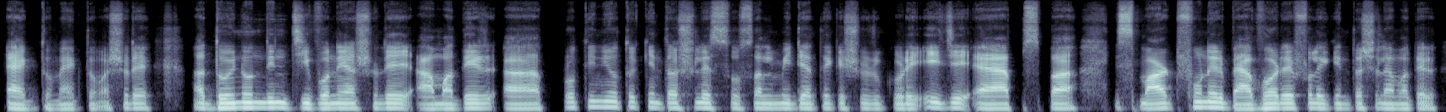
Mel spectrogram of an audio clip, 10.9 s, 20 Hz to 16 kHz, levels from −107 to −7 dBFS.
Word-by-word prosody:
একদম, 95 Hz, 0 st, -5 dB
একদম। 100 Hz, +2 st, -10 dB
আসলে 115 Hz, -1 st, -3 dB, 0.4 s
আ -, -, +4 dB
দৈনন্দিন 125 Hz, +2 st, +4 dB
জীবনে 115 Hz, 0 st, +1 dB
আসলে 115 Hz, +2 st, -2 dB, 0.3 s
আমাদের 105 Hz, +2 st, +1 dB, 0.2 s
আ -, -, +5 dB, 0.3 s
প্রতিনিয়ত 135 Hz, +1 st, -3 dB
কিন্তু 120 Hz, -2 st, -4 dB
আসলে 120 Hz, +3 st, -1 dB, 0.2 s
সোশ্যাল 110 Hz, +1 st, -4 dB
মিডিয়া 110 Hz, 0 st, 0 dB
থেকে 115 Hz, 0 st, -5 dB
শুরু 110 Hz, -1 st, -6 dB
করে, 105 Hz, 0 st, 0 dB, 0.2 s
এইযে 120 Hz, 0 st, +1 dB
অ্যাপস 105 Hz, -1 st, +4 dB
বা, -, -, +4 dB, 0.5 s
স্মার্টফোনের 115 Hz, +4 st, +3 dB
ব্যবহারের 110 Hz, +3 st, +3 dB
ফলে 115 Hz, -2 st, -1 dB
কিন্তু 105 Hz, -2 st, -6 dB
আসলে 110 Hz, +1 st, -4 dB
আমাদের 105 Hz, -1 st, -3 dB
115 Hz, 145 wpm, -27 LUFS, 105-120 Hz, 0.5 s, আ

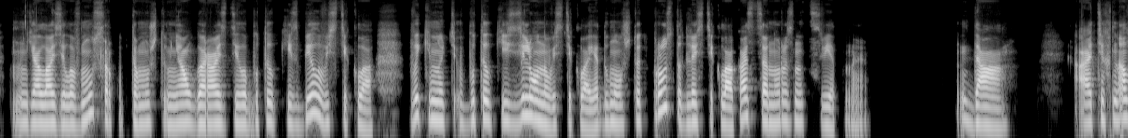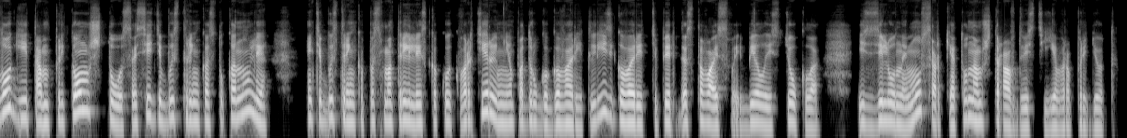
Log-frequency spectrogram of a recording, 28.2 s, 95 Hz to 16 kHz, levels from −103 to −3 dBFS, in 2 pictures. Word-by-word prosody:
М, 175 Hz, -, -5 dB
я 170 Hz, 0 st, +4 dB
лазила 165 Hz, -1 st, +4 dB
в 150 Hz, -, -14 dB
мусор, 190 Hz, -2 st, -1 dB
потому 165 Hz, +1 st, -3 dB
что -, -, -9 dB
меня 165 Hz, +2 st, +3 dB
угораздило 165 Hz, 0 st, +3 dB
бутылки 170 Hz, 0 st, -6 dB
из 155 Hz, -1 st, -6 dB
белого 210 Hz, +2 st, 0 dB
стекла 145 Hz, -5 st, -3 dB, 0.4 s
выкинуть 190 Hz, -2 st, -2 dB
в 170 Hz, -, -10 dB
бутылки 190 Hz, +2 st, -2 dB
из 180 Hz, -2 st, -2 dB
зелёного 175 Hz, -4 st, +3 dB
стекла. 150 Hz, -1 st, -3 dB
Я 145 Hz, +2 st, 0 dB
думала, 165 Hz, 0 st, -3 dB
что 185 Hz, +2 st, -4 dB
это 180 Hz, -, -24 dB
просто 275 Hz, -, +1 dB
для 170 Hz, +2 st, +1 dB
стекла, 165 Hz, -3 st, +2 dB
оказывается, 200 Hz, +3 st, +1 dB
оно 170 Hz, 0 st, +1 dB
разноцветное. 170 Hz, -3 st, -7 dB, 1.2 s
М-да, 155 Hz, -5 st, +3 dB, 0.8 s
а 170 Hz, -, +4 dB
технологии 200 Hz, -, +2 dB
там 170 Hz, -3 st, +2 dB
при 175 Hz, +1 st, -5 dB
том, 250 Hz, +9 st, +5 dB
что 185 Hz, -11 st, -1 dB
соседи 180 Hz, +6 st, -2 dB
быстренько 185 Hz, -1 st, -3 dB
стуканули, 200 Hz, -, 0 dB, 0.5 s
эти 195 Hz, -1 st, -2 dB
быстренько 185 Hz, -3 st, -2 dB
посмотрели, 180 Hz, -1 st, +2 dB
из 170 Hz, -, -3 dB
какой 175 Hz, +1 st, -5 dB
квартиры. 190 Hz, +8 st, +1 dB
Мне 170 Hz, 0 st, -1 dB
подруга 160 Hz, -1 st, -2 dB
говорит: 160 Hz, -1 st, 0 dB
"Лезь". 215 Hz, +6 st, -3 dB
Говорит: 170 Hz, -3 st, +4 dB
"Теперь 170 Hz, -1 st, 0 dB
доставай 170 Hz, -2 st, +2 dB
свои 150 Hz, -, -9 dB
белые 160 Hz, 0 st, 0 dB
стёкла 150 Hz, -2 st, -3 dB, 0.5 s
из 165 Hz, -1 st, -4 dB
зелёной 165 Hz, 0 st, +1 dB
мусорки, 180 Hz, -6 st, -1 dB
а -, -, +3 dB
то 170 Hz, +6 st, -7 dB
нам 180 Hz, -3 st, +3 dB
штраф 160 Hz, -4 st, +2 dB
200 145 Hz, -1 st, -8 dB
евро 140 Hz, 0 st, -4 dB
придёт". 145 Hz, -2 st, -8 dB
170 Hz, 140 wpm, -23 LUFS, 160-185 Hz, 1.2 s, том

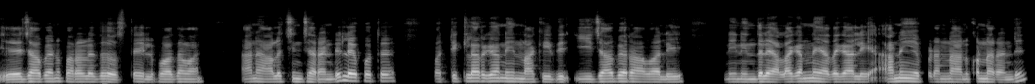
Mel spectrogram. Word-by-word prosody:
ఏ -, -, +6 dB
job 135 Hz, 0 st, +2 dB
అయినా 145 Hz, +1 st, -2 dB
పర్వాలేదు 130 Hz, 0 st, 0 dB
వస్తే 115 Hz, -, -9 dB
ఎళ్ళిపోదాం 120 Hz, +1 st, -1 dB
అని. -, -, -9 dB, 0.4 s
అని 135 Hz, 0 st, -2 dB
ఆలోచించారండి 130 Hz, 0 st, 0 dB
లేకపోతే, 155 Hz, -2 st, +3 dB, 0.5 s
పర్టిక్యులర్‌గా 150 Hz, +2 st, +1 dB
నేను 140 Hz, -1 st, 0 dB
నాకు 125 Hz, 0 st, -5 dB
ఇది, 125 Hz, +1 st, -2 dB, 0.2 s
ఈ -, -, -2 dB
జాబే 135 Hz, +1 st, +3 dB
రావాలి. 120 Hz, -1 st, 0 dB, 0.5 s
నేను 125 Hz, 0 st, -4 dB
ఇందులో 130 Hz, +2 st, +4 dB
ఎలాగన్నా 140 Hz, +4 st, +2 dB
ఎదగాలి 125 Hz, 0 st, +1 dB, 0.2 s
అని 145 Hz, +2 st, +3 dB
ఎప్పుడన్నా 125 Hz, -1 st, -4 dB
అనుకున్నారండి? 120 Hz, +1 st, -1 dB
130 Hz, 140 wpm, -21 LUFS, 125-140 Hz, 0.5 s, ఏ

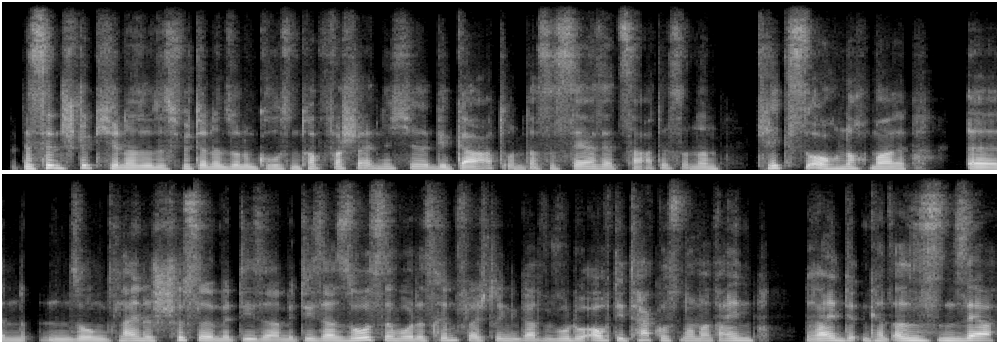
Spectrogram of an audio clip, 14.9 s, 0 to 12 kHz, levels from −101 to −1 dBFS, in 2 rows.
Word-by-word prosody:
Das 140 Hz, -2 st, +3 dB
sind 180 Hz, -3 st, +6 dB
Stückchen, 160 Hz, -6 st, 0 dB
also, 115 Hz, 0 st, +2 dB
das 115 Hz, +1 st, -4 dB
wird 140 Hz, -3 st, -3 dB
dann 130 Hz, 0 st, +2 dB
in 125 Hz, -, +1 dB
so 130 Hz, -, 0 dB
'nem 125 Hz, 0 st, -2 dB
großen 125 Hz, 0 st, -5 dB
Topf 145 Hz, +3 st, -3 dB
wahrscheinlich, 150 Hz, 0 st, -3 dB
äh, 140 Hz, -2 st, -1 dB
gegart 125 Hz, +1 st, +3 dB
und 115 Hz, -, -10 dB
das -, -, -7 dB
es 125 Hz, -, -6 dB
sehr, 140 Hz, +1 st, +1 dB
sehr 130 Hz, -2 st, -3 dB
zart -, -, -5 dB
ist. 70 Hz, -, -8 dB
Und -, -, -9 dB
dann 120 Hz, 0 st, -3 dB, 0.3 s
kriegst 170 Hz, +1 st, -1 dB
du -, -, +3 dB
auch 140 Hz, +1 st, +5 dB
noch 145 Hz, +1 st, -1 dB
mal, 130 Hz, -2 st, +4 dB, 0.4 s
äh, 120 Hz, -1 st, +6 dB
'n 120 Hz, 0 st, -6 dB
n 120 Hz, -1 st, -5 dB
so 125 Hz, +1 st, +2 dB
'n 125 Hz, -1 st, -1 dB
kleine 135 Hz, +2 st, -1 dB
Schüssel 165 Hz, -1 st, +1 dB
mit 125 Hz, 0 st, -5 dB
dieser 125 Hz, -2 st, 0 dB
mit 120 Hz, +1 st, -7 dB
dieser 130 Hz, -1 st, +2 dB
Soße, 150 Hz, +3 st, +3 dB
wo 135 Hz, -, +2 dB
das 130 Hz, +1 st, -4 dB
Rindfleisch 150 Hz, -4 st, -3 dB
drin 135 Hz, -1 st, -5 dB
gegart 130 Hz, +1 st, -1 dB
wo 130 Hz, +2 st, -3 dB
du 130 Hz, 0 st, -1 dB
auch 155 Hz, -, +4 dB
die 135 Hz, -4 st, -3 dB
Tacos 150 Hz, -1 st, -4 dB
noch 135 Hz, -1 st, -4 dB
mal 130 Hz, -, -3 dB
rein 145 Hz, +1 st, -3 dB, 0.4 s
reindippen 140 Hz, +1 st, +2 dB
kannst. 130 Hz, -2 st, -4 dB
Also, 150 Hz, +2 st, +4 dB
es 145 Hz, -, +1 dB
ist 135 Hz, -, -5 dB
'n 145 Hz, -1 st, +1 dB
sehr 150 Hz, +2 st, +6 dB
135 Hz, 245 wpm, -25 LUFS, 125-145 Hz, 0.4 s, sind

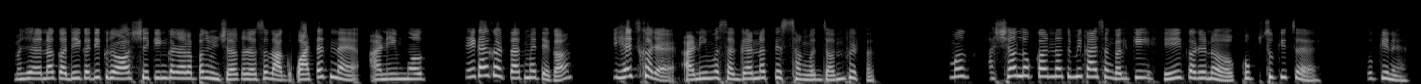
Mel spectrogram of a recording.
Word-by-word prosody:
म्हणजे 255 Hz, +3 st, +1 dB
त्यांना 275 Hz, +1 st, +1 dB
कधी-कधी 290 Hz, +3 st, +1 dB
क्रॉस 275 Hz, -3 st, +3 dB
चेकिंग 295 Hz, -1 st, 0 dB
करायला 285 Hz, -2 st, +2 dB
पण 300 Hz, 0 st, +2 dB
विचार 240 Hz, -3 st, +1 dB
करायला 245 Hz, 0 st, +1 dB
असं 265 Hz, +5 st, -1 dB
वा 225 Hz, -3 st, +4 dB, 0.2 s
वाटत 240 Hz, +10 st, +2 dB
नाही 255 Hz, -9 st, +1 dB
आणि 235 Hz, +2 st, 0 dB
मग 250 Hz, 0 st, +1 dB, 0.4 s
ते 350 Hz, +2 st, -1 dB
काय 405 Hz, +1 st, +4 dB
करतात 310 Hz, -7 st, +2 dB
माहिती 315 Hz, -4 st, +1 dB
आहे 220 Hz, -, -1 dB
का? 195 Hz, +4 st, +1 dB, 0.5 s
की 325 Hz, -, -4 dB
हेच 370 Hz, +2 st, +3 dB
खरं 385 Hz, -8 st, +3 dB
आहे 185 Hz, +1 st, -2 dB, 0.2 s
आणि 255 Hz, +5 st, +2 dB
मग 290 Hz, +2 st, 0 dB
सगळ्यांना 265 Hz, +3 st, +1 dB
तेच 310 Hz, -2 st, +1 dB
सांगत 225 Hz, -4 st, 0 dB
जाऊन 215 Hz, +5 st, +1 dB
फिरतात. 265 Hz, -, -2 dB, 0.8 s
मग 370 Hz, +1 st, 0 dB, 0.2 s
अशा 360 Hz, +7 st, +1 dB
लोकांना 375 Hz, -2 st, +2 dB
तुम्ही 370 Hz, 0 st, +1 dB
काय 360 Hz, -1 st, +2 dB
सांगाल 285 Hz, -7 st, -1 dB
की 320 Hz, 0 st, 0 dB, 0.2 s
हे 275 Hz, +5 st, +2 dB
करणं 275 Hz, -, +1 dB
खूप 290 Hz, -2 st, -3 dB
चुकीचं 335 Hz, -3 st, 0 dB
आहे, 190 Hz, -6 st, -2 dB, 0.5 s
हो 270 Hz, -, -9 dB
की 290 Hz, -, +2 dB
नाही? 200 Hz, -6 st, -2 dB
280 Hz, 200 wpm, -23 LUFS, 245-320 Hz, 0.8 s, वा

